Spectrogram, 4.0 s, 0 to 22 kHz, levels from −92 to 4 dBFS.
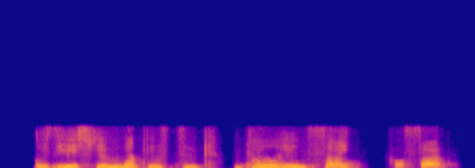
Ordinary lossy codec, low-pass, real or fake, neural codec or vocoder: none; 5.4 kHz; fake; codec, 16 kHz, 0.5 kbps, FreqCodec, smaller model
